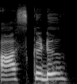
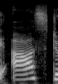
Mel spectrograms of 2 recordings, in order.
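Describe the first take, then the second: First: आस्क्ड with the k and d fully sounded, the wrong way; wrong pronunciation. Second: आस्क्ड with the k silent and a t sound at the end, like "ast"; correct pronunciation. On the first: Teacher showing students the common mistake with आस्क्ड, k and d sounded. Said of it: "ऐसे नहीं बोलते". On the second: Teacher modelling the right आस्क्ड for students, k silent, t at the end. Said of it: "का को खा जाओ, silent कर दो". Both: Shown as a demonstration.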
